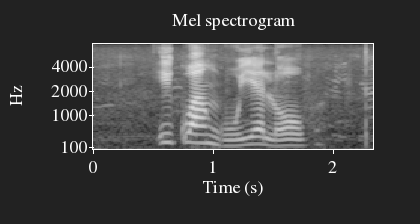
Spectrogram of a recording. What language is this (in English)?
Xhosa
